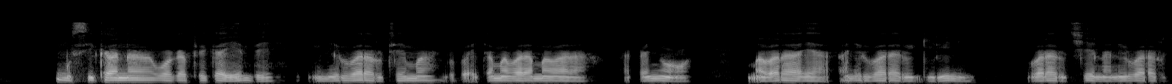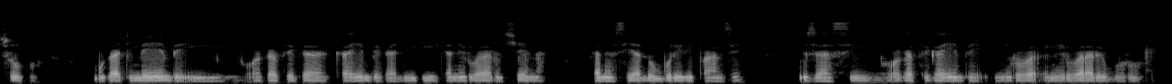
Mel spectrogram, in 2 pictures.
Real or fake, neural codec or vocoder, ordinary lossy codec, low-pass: real; none; MP3, 32 kbps; 7.2 kHz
